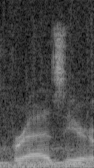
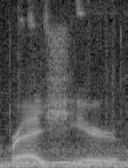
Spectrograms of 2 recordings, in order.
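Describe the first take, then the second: First: The middle consonant is a plain z sound. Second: The middle consonant is a zh sound.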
